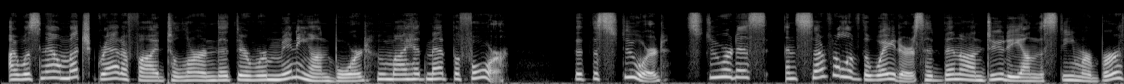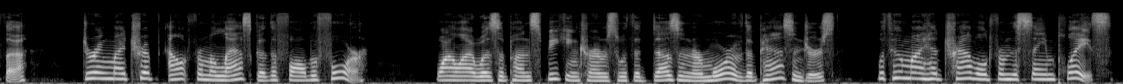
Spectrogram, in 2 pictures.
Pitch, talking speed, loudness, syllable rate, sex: 225 Hz, 180 wpm, -16 LUFS, 4.9 syllables/s, female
